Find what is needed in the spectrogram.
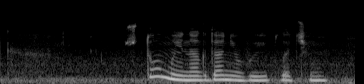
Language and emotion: Russian, sad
